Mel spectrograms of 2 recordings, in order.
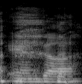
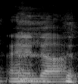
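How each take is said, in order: No difference in how they are said.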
